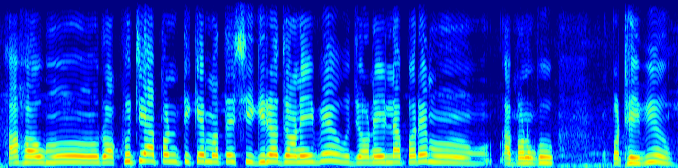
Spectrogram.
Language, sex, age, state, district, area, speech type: Odia, female, 45-60, Odisha, Puri, urban, spontaneous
